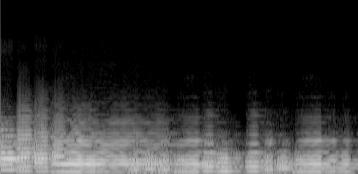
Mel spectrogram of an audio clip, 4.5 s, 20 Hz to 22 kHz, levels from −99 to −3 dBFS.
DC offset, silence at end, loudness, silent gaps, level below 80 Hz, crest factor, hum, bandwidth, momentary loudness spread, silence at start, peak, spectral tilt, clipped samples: under 0.1%; 0 s; -29 LUFS; none; -46 dBFS; 14 dB; none; 2.4 kHz; 8 LU; 0 s; -14 dBFS; -13.5 dB/octave; under 0.1%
